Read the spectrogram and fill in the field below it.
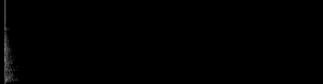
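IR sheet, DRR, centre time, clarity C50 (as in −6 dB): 1.5 dB, 7 ms, 17.5 dB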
